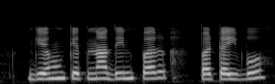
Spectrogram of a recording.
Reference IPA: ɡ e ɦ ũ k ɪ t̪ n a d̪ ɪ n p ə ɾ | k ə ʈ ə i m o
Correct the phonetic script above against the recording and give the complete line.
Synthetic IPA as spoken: ɡ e ɦ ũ k ɪ t̪ n a d̪ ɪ n p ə ɾ | p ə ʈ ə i b o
